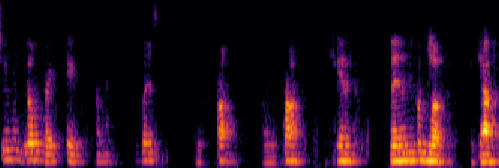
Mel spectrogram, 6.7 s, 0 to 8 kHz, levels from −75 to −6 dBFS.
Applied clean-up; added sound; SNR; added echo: neural mask model DeepFilterNet 3.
